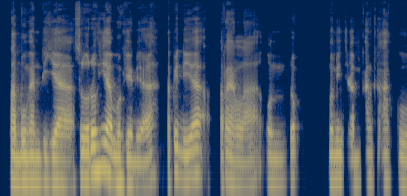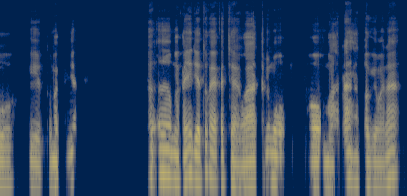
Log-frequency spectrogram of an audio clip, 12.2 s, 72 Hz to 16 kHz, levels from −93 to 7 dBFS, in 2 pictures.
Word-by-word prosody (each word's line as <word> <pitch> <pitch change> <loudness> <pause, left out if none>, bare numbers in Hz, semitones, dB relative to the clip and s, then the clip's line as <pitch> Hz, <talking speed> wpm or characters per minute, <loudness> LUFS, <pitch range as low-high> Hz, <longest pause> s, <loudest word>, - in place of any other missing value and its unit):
tabungan 110 -1 +5
dia 100 -2 +3
seluruhnya 140 +6 +6
mungkin 100 -1 +2
ya, 105 +7 +1 0.2
tapi 140 - 0
dia 130 +4 +4 0.3
rela 95 -4 +1 0.2
untuk 105 +3 -4 0.4
meminjamkan 110 -1 -2
ke - - -15
aku, 115 0 -7 0.5
gitu. 90 -3 -9
Makannya 205 - -7 1.1
Heeh. 130 0 -2
Makanya 110 +4 -1
dia 115 - +4
tuh 145 - -5
kayak 115 -2 -1
kecewa, 95 -3 -1
tapi 120 - -10
mau 110 -2 0 0.4
mau 95 -1 +2 0.2
marah 85 +8 -3 0.2
atau - - -9
gimana, 105 +7 -4
110 Hz, 130 wpm, -24 LUFS, 100-115 Hz, 1.1 s, seluruhnya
